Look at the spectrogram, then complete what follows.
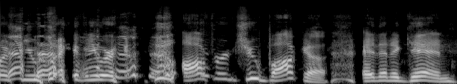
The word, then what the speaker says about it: Chewbacca: you you were offered chewbaka and then again Bill Walton doubles down on his pronunciation he goes like chewy Baka the big the big hairy man like like he keeps calling him chewy Baka the only person to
